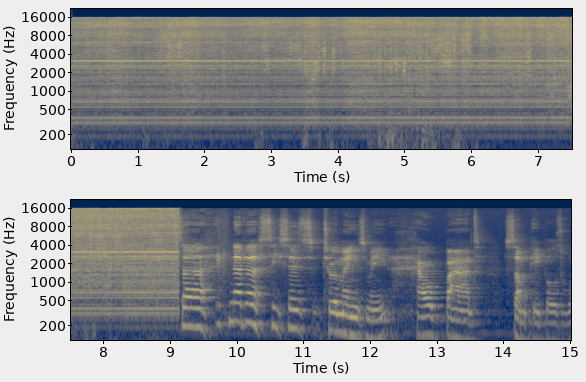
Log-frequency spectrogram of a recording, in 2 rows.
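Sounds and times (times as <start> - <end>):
pressure washer machine hum: 0.0 - 9.2
pressure washer spray hiss: 0.3 - 9.1.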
